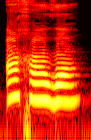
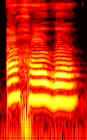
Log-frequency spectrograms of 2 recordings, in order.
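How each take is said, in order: Both takes have the same delivery.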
